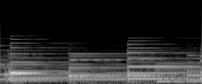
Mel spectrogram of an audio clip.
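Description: Background piano music, a new note or chord struck about every half second.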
